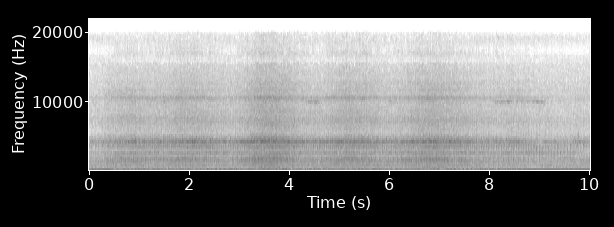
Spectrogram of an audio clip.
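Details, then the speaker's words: Flood-damaged car at auction, engine idling. An uneven light rattle rides on a low idle rumble, wavering rather than strictly timed. It could be an engine problem, something stuck in a pulley, or failing front pulley bearings; hard to isolate, not confirmed. "wonder something is stuck in one of the pulleys or if it's got a bad pulley it sounds like an engine issue but it could just as easily be bearings going out in one of these front pulleys over here really difficult to isolate"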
